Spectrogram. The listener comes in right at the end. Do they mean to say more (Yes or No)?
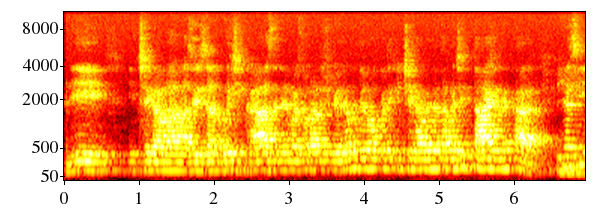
No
